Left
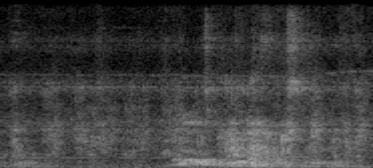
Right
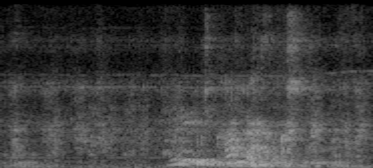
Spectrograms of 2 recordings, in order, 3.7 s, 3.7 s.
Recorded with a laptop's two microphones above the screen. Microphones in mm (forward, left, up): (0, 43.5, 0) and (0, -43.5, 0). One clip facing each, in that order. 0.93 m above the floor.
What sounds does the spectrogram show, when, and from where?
1.7 s a woman speaking: 55° right (ahead or behind), 0.7 m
